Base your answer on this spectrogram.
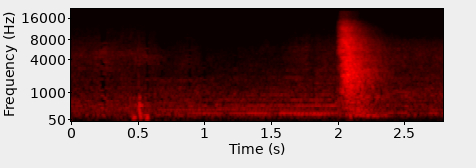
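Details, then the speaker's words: A single sharp, hissy sneeze that fades quickly, from a commentator during a live kart racing broadcast, over a steady background drone of engines. "bless you thank you you know when I did that hand gesture that was you Phil I'm gonna sneeze but you can still hear the sneeze thank you"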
